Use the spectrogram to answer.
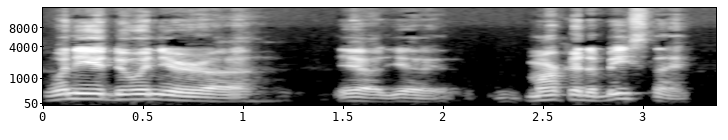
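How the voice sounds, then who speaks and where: A man hosting a casual chat, telling lively stories and laughing often. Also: medium pitch, moderate pace. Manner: animated storyteller, laughs often. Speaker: podcast host.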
